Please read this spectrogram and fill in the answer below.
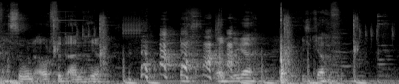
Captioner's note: bursts out laughing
